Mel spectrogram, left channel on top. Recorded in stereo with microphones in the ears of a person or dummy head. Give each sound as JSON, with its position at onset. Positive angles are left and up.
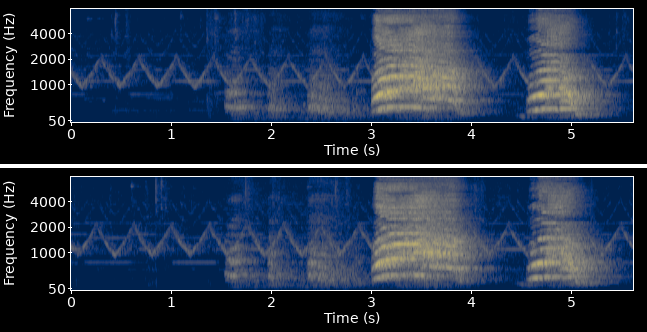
{"t": 1.5, "sound": "a cat meowing", "side_deg": 20, "distance_m": 1.3}
{"t": 3.0, "sound": "a scream", "side_deg": 70, "distance_m": 2.0}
